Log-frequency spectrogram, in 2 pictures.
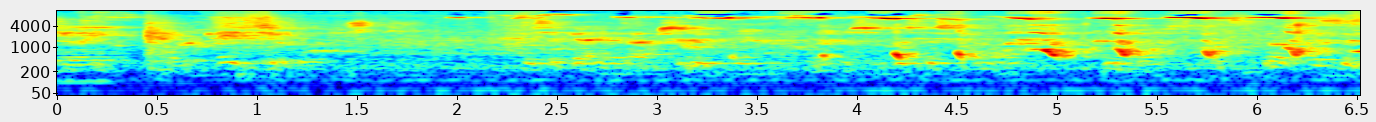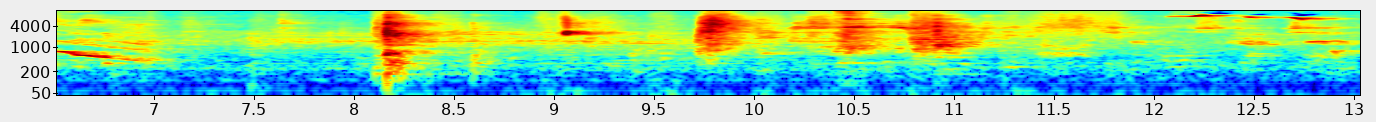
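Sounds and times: puppy whimpering: 0:01.2 - 0:07.2, 0:12.1 - 0:13.0.

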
